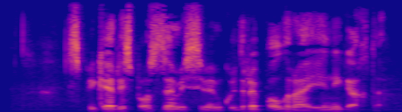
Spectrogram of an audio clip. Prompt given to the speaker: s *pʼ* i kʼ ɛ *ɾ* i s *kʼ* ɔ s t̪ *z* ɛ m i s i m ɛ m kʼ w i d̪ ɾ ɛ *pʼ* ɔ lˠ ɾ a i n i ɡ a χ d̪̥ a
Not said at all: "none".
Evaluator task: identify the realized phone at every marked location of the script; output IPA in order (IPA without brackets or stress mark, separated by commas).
pʼ, ɾ, pʼ, z, pʼ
